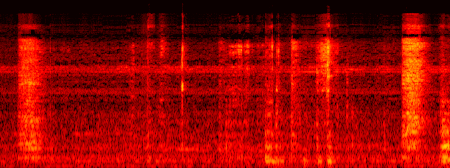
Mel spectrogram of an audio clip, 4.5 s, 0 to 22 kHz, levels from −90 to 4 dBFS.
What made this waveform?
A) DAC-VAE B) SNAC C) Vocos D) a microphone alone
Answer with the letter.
D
